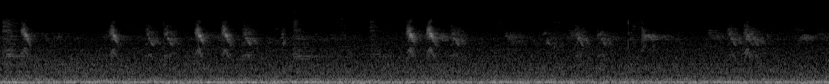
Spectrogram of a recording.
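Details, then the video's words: During a house sparrow fight, rapid runs of clipped, high chirps come in irregular groups of two to four, over a continuous low hum. "The Epic House Sparrows Fight"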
